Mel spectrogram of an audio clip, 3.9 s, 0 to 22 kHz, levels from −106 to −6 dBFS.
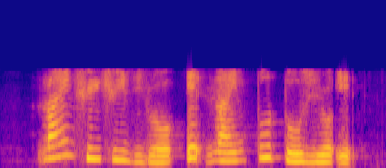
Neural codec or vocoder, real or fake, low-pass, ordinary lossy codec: codec, 16 kHz in and 24 kHz out, 1.1 kbps, FireRedTTS-2 codec; fake; 7.2 kHz; AAC, 16 kbps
